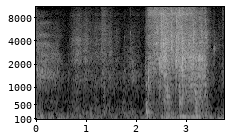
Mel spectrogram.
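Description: Water flicked onto a hot pan on the stove, a near hiss and sizzle that swells in the latter half, with no talking over it.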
